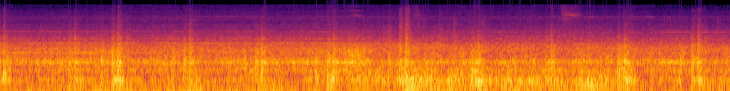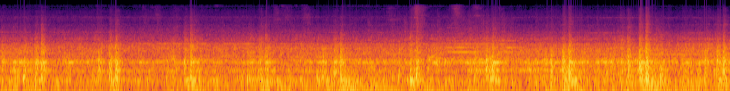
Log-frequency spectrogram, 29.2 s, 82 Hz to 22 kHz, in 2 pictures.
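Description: Izukyu 8000 series electric train running at a steady speed, heard on board: an even motor and gear hum with wheels clacking over rail joints about every second and a half.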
